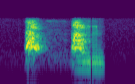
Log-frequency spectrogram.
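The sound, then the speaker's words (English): A dog barks twice, loud, with a short pause between the two barks. The second bark is longer and slightly broken. No other sounds are present. “Y'all hear the dog? Y'all hear it?”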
